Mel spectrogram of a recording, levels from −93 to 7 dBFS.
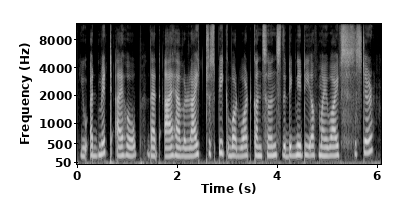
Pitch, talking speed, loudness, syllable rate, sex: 220 Hz, 195 wpm, -17 LUFS, 4.9 syllables/s, female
